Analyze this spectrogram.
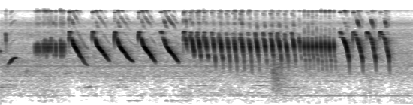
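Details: Canary singing persistently to stimulate young canaries: a short buzzy note, a series of slow falling whistles, then a rapid trill of sharp notes and a few final sweeping whistles, with a faint low hum.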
